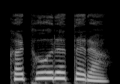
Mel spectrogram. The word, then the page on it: ಕುಠಾರಧರ: kuṭhāradhara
